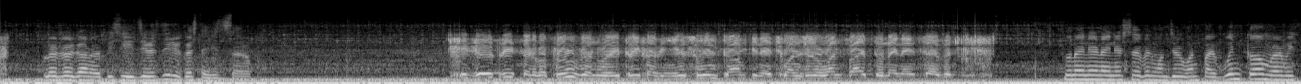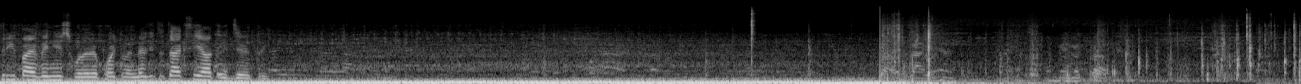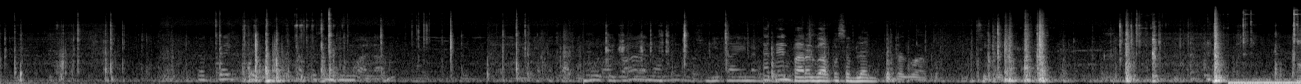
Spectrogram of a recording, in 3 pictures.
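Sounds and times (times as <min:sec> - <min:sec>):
loud low drone: 0:00.0 - 0:24.1, 0:38.3 - 0:39.0
scraping: 0:21.0 - 0:30.0
rustling: 0:21.8 - 0:30.2.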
